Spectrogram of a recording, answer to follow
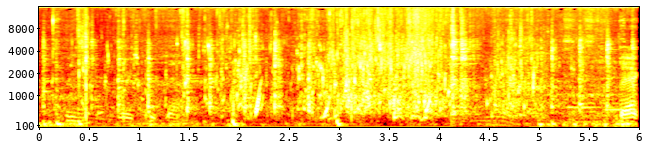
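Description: Water splashing and sloshing as a flathead catfish is let go by hand into the river, a run of short sharp splashes.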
